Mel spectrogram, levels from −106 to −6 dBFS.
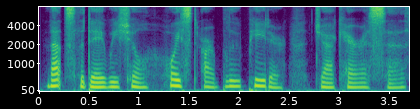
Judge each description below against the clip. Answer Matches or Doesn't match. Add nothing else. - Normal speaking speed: Matches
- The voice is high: Doesn't match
